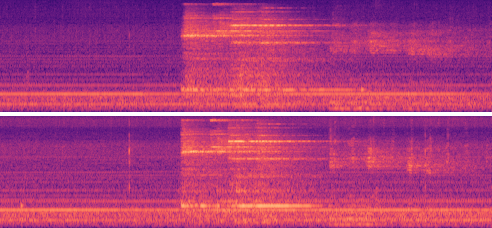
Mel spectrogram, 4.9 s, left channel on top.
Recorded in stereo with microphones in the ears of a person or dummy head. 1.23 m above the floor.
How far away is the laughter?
About 3.5 m.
